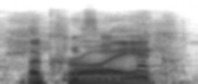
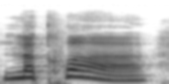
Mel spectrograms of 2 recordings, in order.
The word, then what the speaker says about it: LaCroix: LaCroix. – LaCroix. Or you can LaCroix. – Yeah. That's the US. That's the US pronunciation.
